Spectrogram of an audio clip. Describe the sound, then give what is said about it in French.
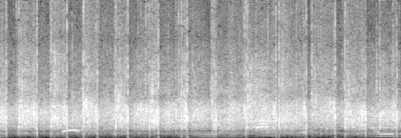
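A crowd at a Christian worship service claps and cheers loudly and continuously to acclaim the Lord, with dense applause and scattered voices shouting and whooping over it. “Acclamons très fort le Seigneur.”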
